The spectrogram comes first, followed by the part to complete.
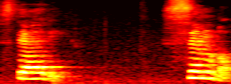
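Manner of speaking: stress on the first syllable. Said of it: "Accent's on the first syllable".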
